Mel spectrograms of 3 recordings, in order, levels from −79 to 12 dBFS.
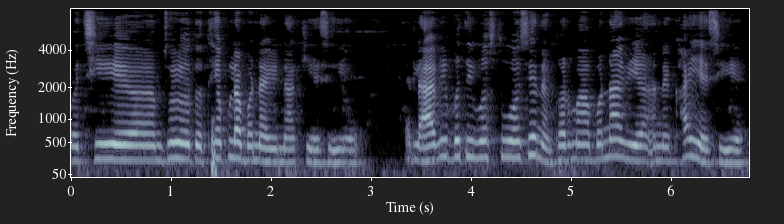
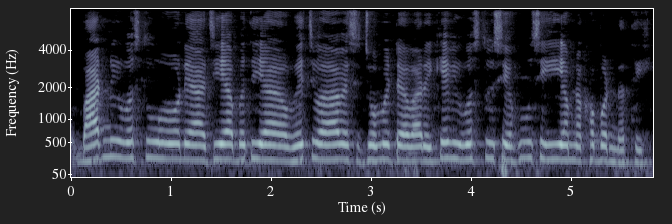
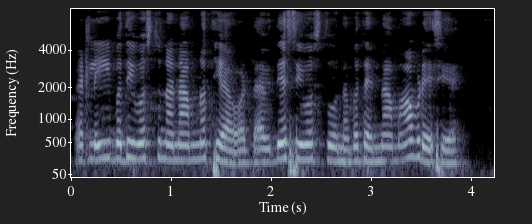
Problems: constant background noise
